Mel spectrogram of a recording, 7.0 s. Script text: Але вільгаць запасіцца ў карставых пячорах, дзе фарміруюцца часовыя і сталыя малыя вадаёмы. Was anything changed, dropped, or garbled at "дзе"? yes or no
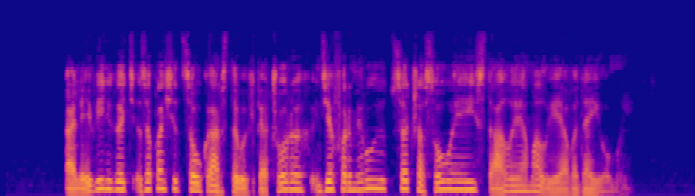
no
